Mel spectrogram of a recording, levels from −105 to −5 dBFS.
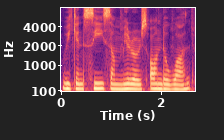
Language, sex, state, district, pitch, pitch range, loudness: English, female, Assam, Kamrup Metropolitan, 175 Hz, 165-180 Hz, -13 LUFS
